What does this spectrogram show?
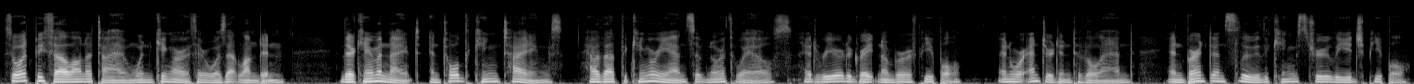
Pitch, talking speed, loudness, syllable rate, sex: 110 Hz, 215 wpm, -18 LUFS, 5.3 syllables/s, male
